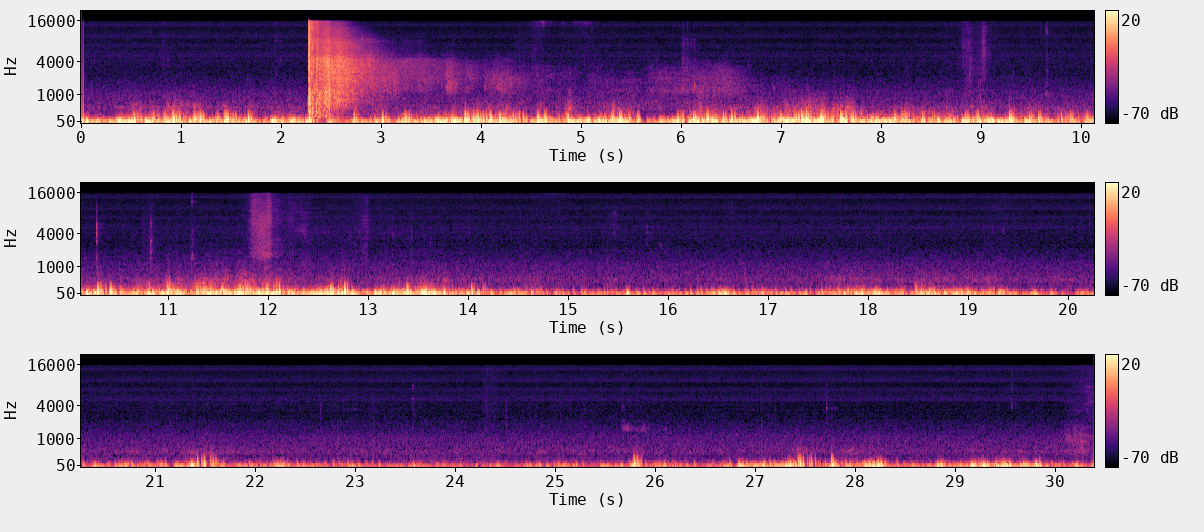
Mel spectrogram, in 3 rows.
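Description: A suppressed 6.5 Creedmoor bolt-action rifle fires one shot about two seconds in, and the report trails off in echo. A fainter sharp click comes about ten seconds later. A low, gusting rumble of wind on the microphone runs under the first half.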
